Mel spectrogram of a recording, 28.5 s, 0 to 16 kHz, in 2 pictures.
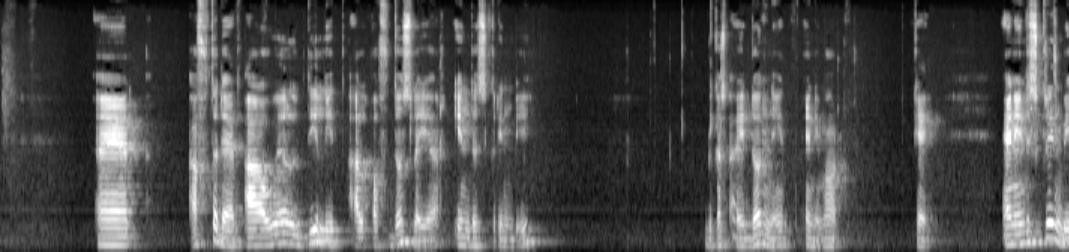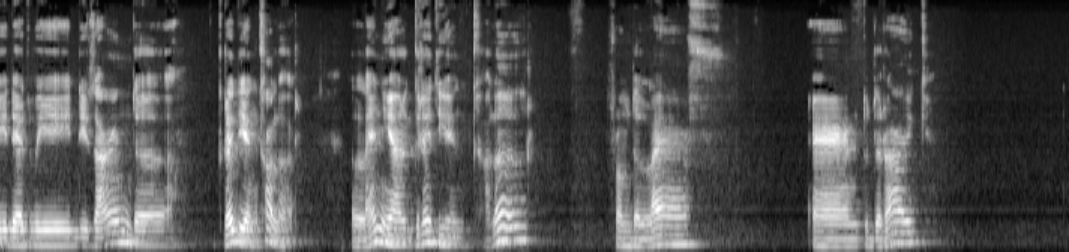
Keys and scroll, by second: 0.0 super+y.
